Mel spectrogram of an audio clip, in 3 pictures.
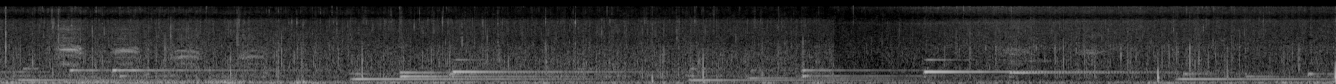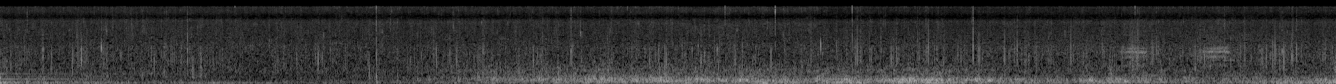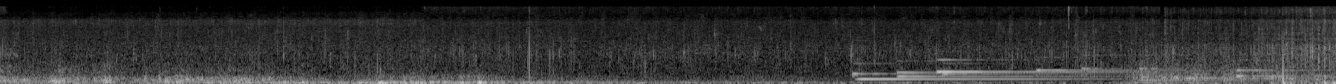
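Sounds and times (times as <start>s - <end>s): steady rain falling: 0.0s - 40.0s
rolling thunder rumble: 26.3s - 33.2s, 36.6s - 40.0s.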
